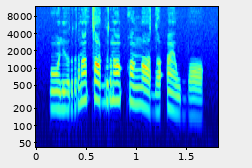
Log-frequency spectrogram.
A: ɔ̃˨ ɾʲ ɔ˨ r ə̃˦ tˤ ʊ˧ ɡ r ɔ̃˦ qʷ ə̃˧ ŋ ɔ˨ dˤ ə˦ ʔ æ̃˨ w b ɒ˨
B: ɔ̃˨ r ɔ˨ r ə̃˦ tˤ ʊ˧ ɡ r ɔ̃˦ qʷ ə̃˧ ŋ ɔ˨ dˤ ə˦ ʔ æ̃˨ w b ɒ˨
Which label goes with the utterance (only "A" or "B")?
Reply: A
